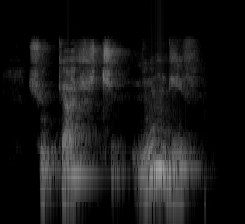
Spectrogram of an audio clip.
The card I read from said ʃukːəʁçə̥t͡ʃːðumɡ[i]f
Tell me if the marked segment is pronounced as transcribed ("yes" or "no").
yes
